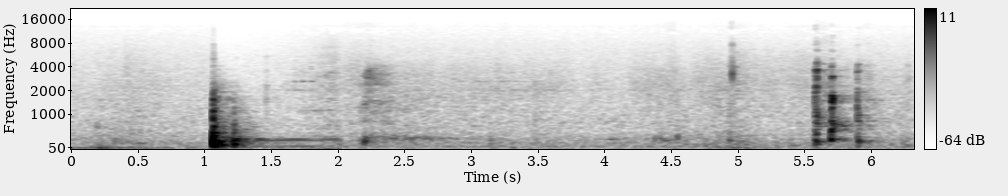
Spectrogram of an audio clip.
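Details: Sick-day coughing from a person who says they have anemia and fall ill often, around steam inhalation with Vicks: a single sharp cough, then a few quieter coughs and throat sounds in a small room.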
